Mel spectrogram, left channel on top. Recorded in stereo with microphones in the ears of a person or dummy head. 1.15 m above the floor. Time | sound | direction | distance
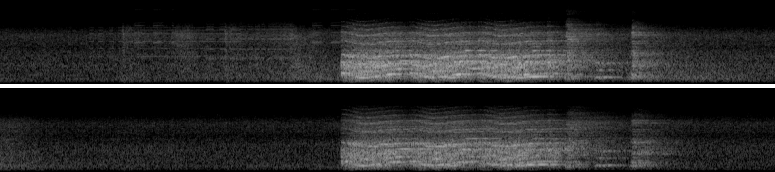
3.4 | an alarm | 15° left (ahead or behind) | 1.3 m
5.6 | a cough | 30° left (ahead or behind) | 1.1 m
